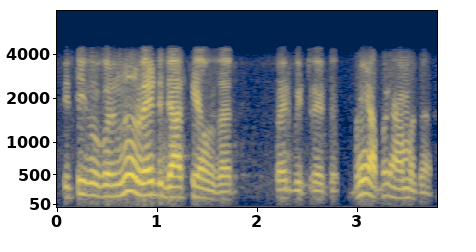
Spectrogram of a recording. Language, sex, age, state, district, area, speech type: Tamil, male, 30-45, Tamil Nadu, Madurai, urban, conversation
